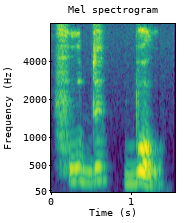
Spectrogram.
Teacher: приголосний б дзвінкий він вплинув на попередній глухий т і т став вимовлятися як дзвінкий д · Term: уподібнення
